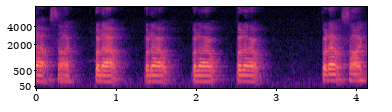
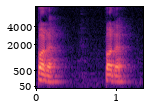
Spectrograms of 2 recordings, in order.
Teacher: can you hear how all these butts are linked to the next word because the next word begins with a vowel there's no space it sounds like one word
